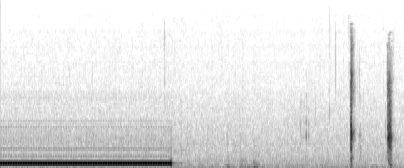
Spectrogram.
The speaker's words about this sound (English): Let's see if they answer the phone. I'm not going to say who I'm calling because they're probably listening because they probably don't want to answer the phone.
